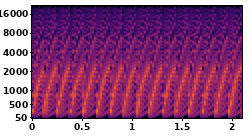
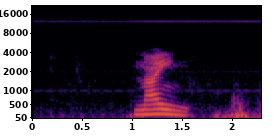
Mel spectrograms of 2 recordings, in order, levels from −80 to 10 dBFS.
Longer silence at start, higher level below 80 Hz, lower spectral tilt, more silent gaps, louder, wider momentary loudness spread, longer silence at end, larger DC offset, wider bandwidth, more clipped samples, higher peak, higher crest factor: second, 0 s vs 1 s; second, -68 dBFS vs -50 dBFS; second, -1.5 dB/octave vs -8 dB/octave; neither; first, -19 LUFS vs -26 LUFS; second, 0 LU vs 19 LU; about the same, 0 s vs 0 s; neither; first, over 20 kHz vs 13.5 kHz; neither; about the same, -10 dBFS vs -8 dBFS; second, 10 dB vs 22 dB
